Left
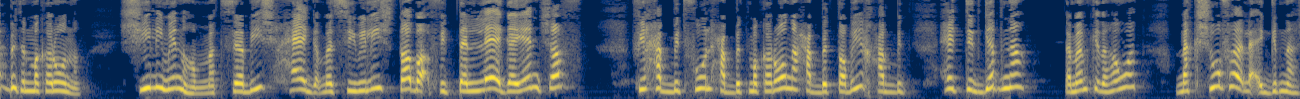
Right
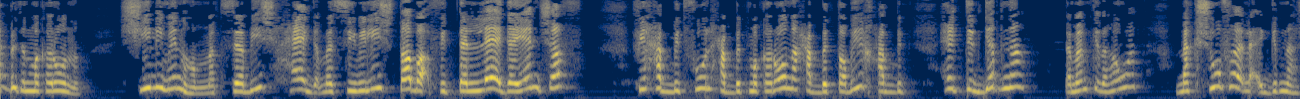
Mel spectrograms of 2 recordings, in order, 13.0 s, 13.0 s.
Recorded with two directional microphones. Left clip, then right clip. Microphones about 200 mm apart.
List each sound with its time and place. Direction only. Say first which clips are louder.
0.1 s a woman's voice: left 7 dB; 35° left (ahead or behind)
11.8 s a woman's voice: left 6 dB; 30° left (ahead or behind)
